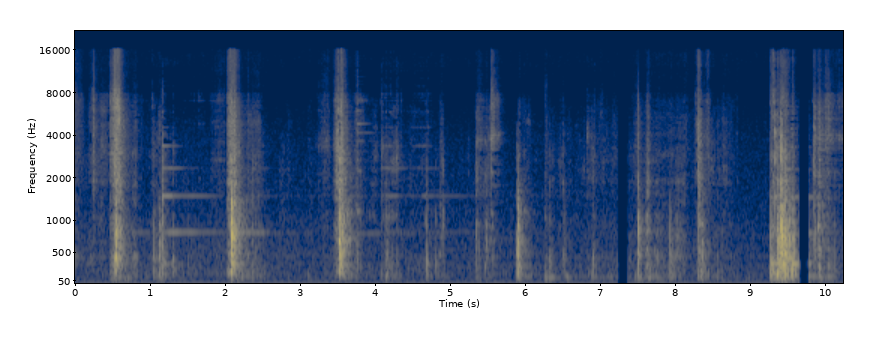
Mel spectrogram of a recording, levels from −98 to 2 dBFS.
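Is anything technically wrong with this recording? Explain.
Yes. There are two gaps at joins of encoded pieces, from 7.23 to 7.36 s (about 130 ms) and from 9.64 to 9.78 s (about 140 ms). The sound had been encoded in separate pieces. Each piece's start-up delay and end padding were left in, so silence opens in the continuous sound and the sound resumes where it stopped. On a spectrogram or waveform, each gap appears as a blank vertical band with smeared edges.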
